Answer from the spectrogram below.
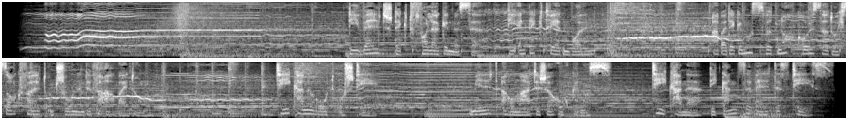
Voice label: Werbung Sanft

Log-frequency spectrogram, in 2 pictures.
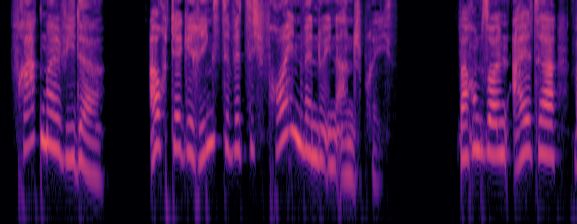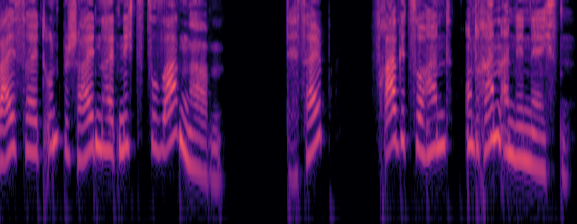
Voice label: Werbung Kindlich

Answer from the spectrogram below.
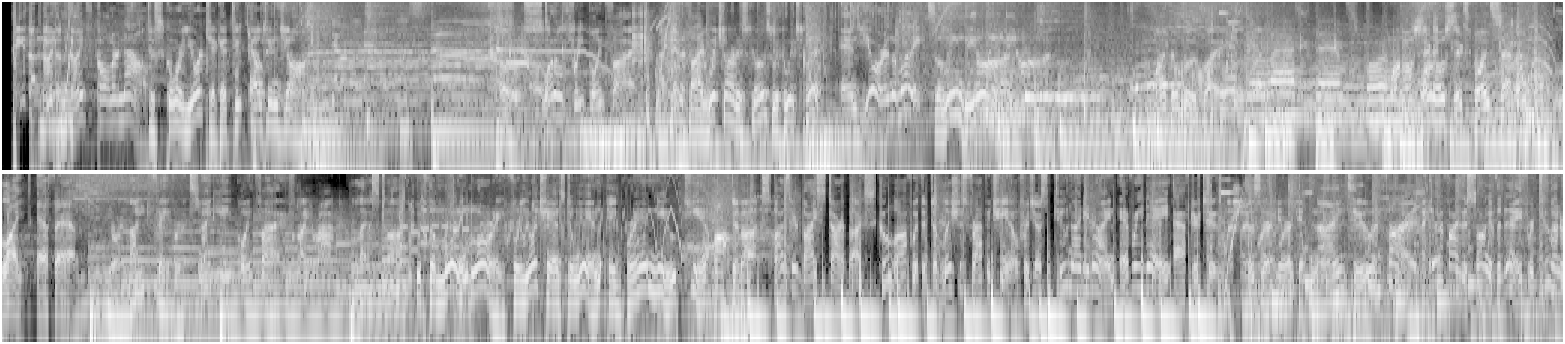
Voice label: Eng US Dynamisch

